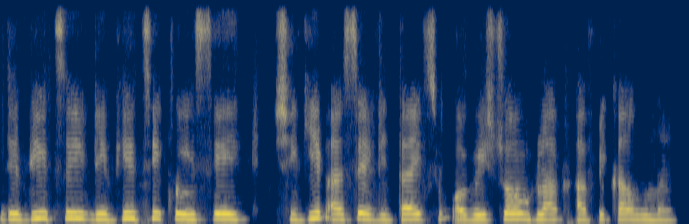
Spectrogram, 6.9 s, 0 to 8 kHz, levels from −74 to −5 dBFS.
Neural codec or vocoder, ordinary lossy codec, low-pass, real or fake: codec, 16 kHz, 2 kbps, FreqCodec, smaller model; none; none; fake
